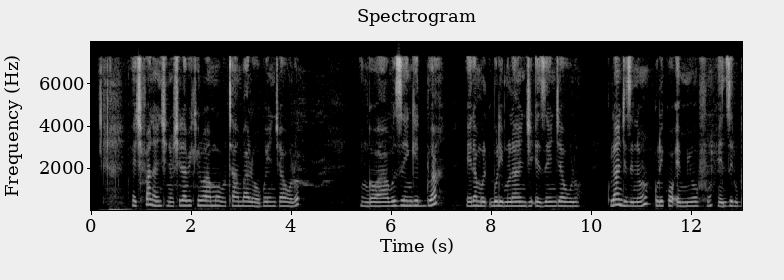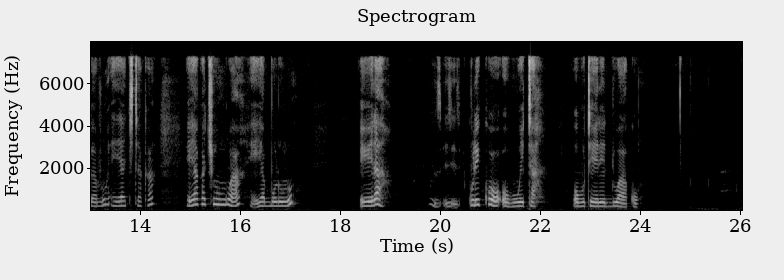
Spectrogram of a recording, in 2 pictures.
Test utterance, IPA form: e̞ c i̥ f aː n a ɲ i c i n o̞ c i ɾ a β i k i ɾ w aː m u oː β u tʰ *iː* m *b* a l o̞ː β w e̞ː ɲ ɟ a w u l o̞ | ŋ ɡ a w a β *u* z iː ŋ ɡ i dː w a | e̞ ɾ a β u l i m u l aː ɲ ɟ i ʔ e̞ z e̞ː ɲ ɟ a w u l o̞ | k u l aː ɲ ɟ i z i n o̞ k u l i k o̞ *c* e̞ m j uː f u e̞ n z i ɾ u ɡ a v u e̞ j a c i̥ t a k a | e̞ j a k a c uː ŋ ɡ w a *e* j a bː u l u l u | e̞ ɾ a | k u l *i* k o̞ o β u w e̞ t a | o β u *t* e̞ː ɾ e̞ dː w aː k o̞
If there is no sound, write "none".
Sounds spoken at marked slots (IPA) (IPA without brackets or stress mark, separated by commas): aː, b, u, ʔ, e, i, t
